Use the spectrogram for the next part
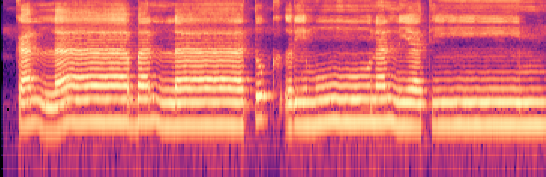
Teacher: bunyi la yang pertama ini masuk kepada bunyi la Yang kedua · La pertama masuk kepada la yang kedua. Itu namanya idgham mutamatsilain karena bertemu huruf yang sama dan huruf yang pertama ini kita masukkan bunyinya kepada huruf yang kedua.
